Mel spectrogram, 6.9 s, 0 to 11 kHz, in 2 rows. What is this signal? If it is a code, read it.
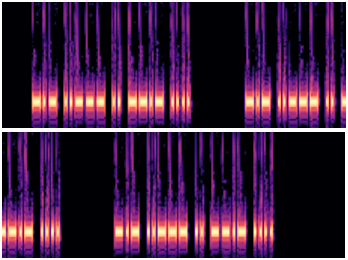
Morse code, heard as a keyed tone, about 44 wpm, 700 Hz. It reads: K2IQH K2IQH K2IQH
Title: USA Call Signs - 5 Characters - Repeated 3x - 45wpm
